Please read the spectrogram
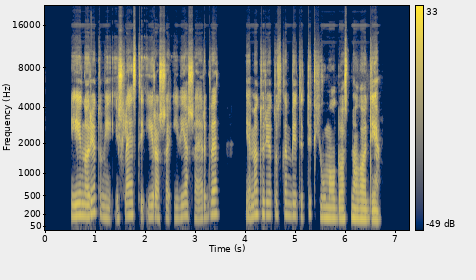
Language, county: Lithuanian, Šiauliai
